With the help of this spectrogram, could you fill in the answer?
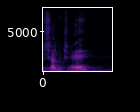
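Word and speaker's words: Shang-Chi: I, I was looking at a TikTok earlier where she was saying that because of the way it's spelled, it's actually Shungche.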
